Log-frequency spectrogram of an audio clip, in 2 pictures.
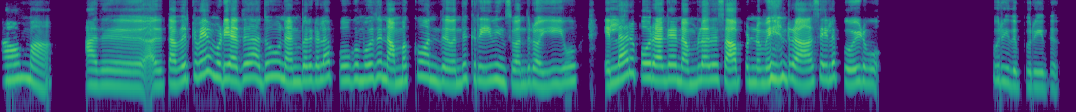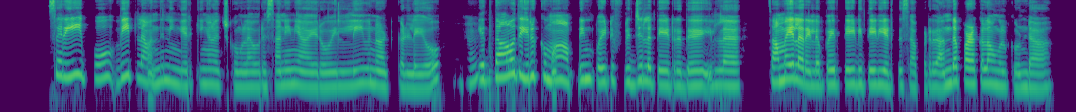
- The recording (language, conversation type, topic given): Tamil, podcast, உணவுக்கான ஆசையை நீங்கள் எப்படி கட்டுப்படுத்துகிறீர்கள்?
- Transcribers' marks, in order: in English: "கிரேவிங்ஸ்"; laughing while speaking: "ஐய்யயோ! எல்லாரும் போறாங்க, நம்மளும் அது சாப்புட்னுமேன்ற ஆசையில போயிடுவோம்"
